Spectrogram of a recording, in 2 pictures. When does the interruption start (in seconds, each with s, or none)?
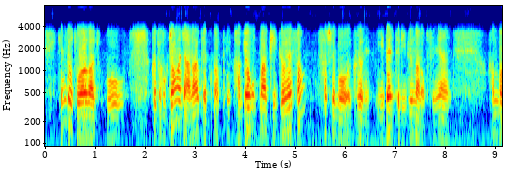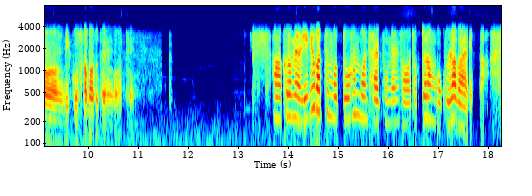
none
